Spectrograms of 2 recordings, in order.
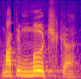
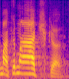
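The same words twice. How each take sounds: First: The stressed A is closed and muffled. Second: The stressed A is very open and resonant. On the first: The speaker calls it wrong. "ninguém fala matemática" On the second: The speaker calls it right. "com o A bem aberto e sonoro"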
